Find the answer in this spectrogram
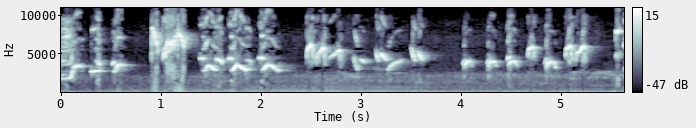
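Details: Champion kacer, a national contest winner, delivering bright high whistled phrases and sharp chirps, short notes repeated in bursts about every half second, with a few downslurred slides, clean recording.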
